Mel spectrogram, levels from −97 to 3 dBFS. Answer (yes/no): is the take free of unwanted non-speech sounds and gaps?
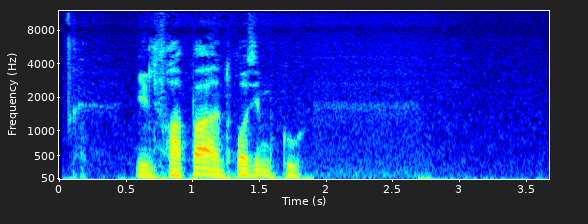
yes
